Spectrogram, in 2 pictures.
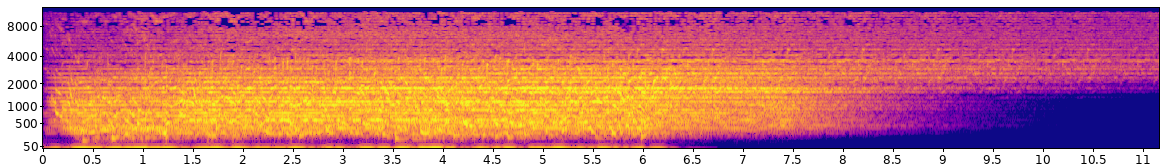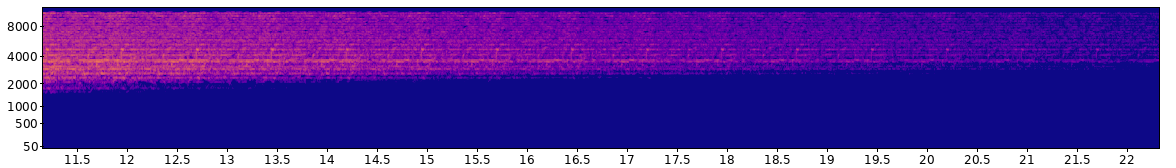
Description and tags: Synth bubbles sound I created through my music software.
bubbles, electronic, electronic-bubbles, synthesized-bubbles, synthesizer-bubbles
